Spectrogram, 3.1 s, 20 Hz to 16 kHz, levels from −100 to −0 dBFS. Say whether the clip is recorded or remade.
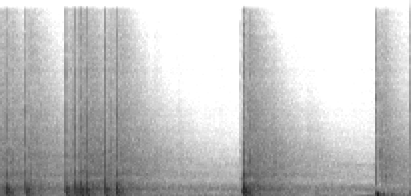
remade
